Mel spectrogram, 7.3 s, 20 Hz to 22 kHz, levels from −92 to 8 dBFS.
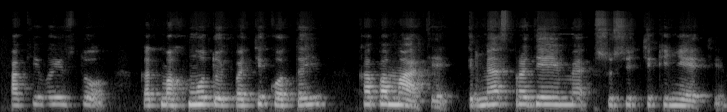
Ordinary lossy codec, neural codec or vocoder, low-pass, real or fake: Opus, 16 kbps; none; 14.4 kHz; real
